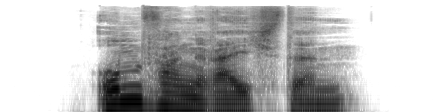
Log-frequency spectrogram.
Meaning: 1. superlative degree of umfangreich 2. inflection of umfangreich: strong genitive masculine/neuter singular superlative degree
- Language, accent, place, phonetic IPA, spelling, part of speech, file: German, Germany, Berlin, [ˈʊmfaŋˌʁaɪ̯çstn̩], umfangreichsten, adjective, De-umfangreichsten.ogg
